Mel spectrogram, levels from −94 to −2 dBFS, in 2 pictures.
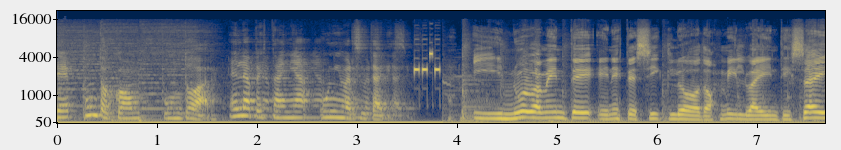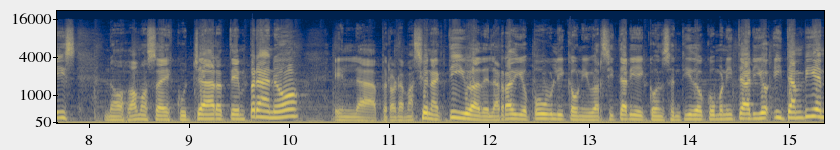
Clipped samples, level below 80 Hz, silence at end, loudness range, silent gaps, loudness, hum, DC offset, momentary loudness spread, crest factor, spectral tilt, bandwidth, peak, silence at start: under 0.1%; -42 dBFS; 0 s; 3 LU; none; -19 LUFS; none; 4%; 8 LU; 12 dB; -5 dB/octave; 16 kHz; -6 dBFS; 0 s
